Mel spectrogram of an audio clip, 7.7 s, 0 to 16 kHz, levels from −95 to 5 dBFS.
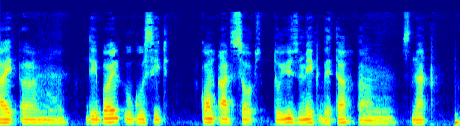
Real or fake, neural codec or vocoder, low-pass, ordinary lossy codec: fake; codec, 44.1 kHz, 3.4 kbps, Pupu-Codec; 14.4 kHz; MP3, 48 kbps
